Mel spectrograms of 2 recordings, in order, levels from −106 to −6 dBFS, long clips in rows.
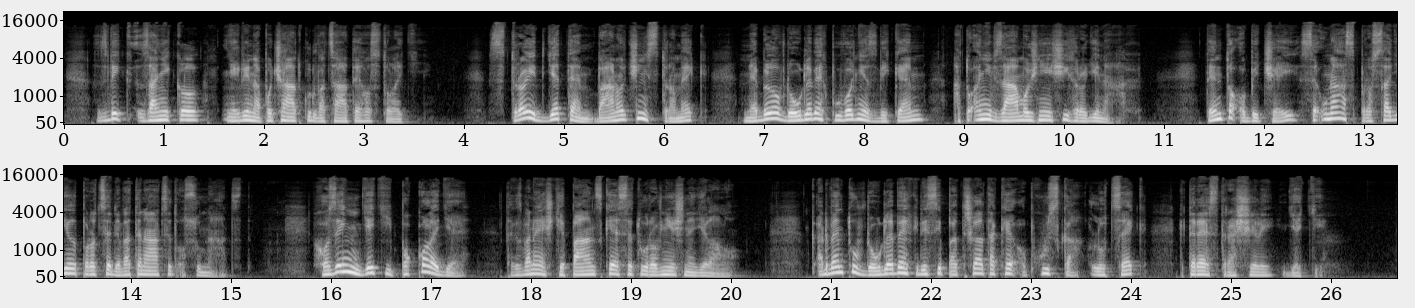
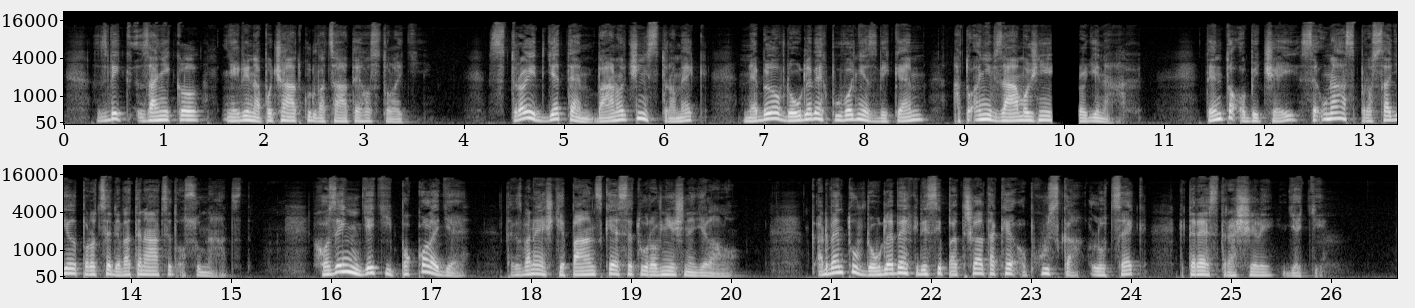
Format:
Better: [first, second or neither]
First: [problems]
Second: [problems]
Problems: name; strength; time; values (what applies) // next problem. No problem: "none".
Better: first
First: none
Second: audio cutting out; at 10 s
